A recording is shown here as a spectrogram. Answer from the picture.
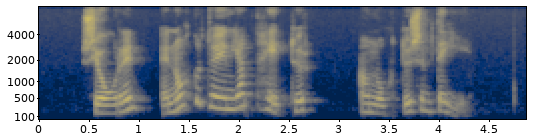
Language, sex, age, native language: Icelandic, female, 40-49, Icelandic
